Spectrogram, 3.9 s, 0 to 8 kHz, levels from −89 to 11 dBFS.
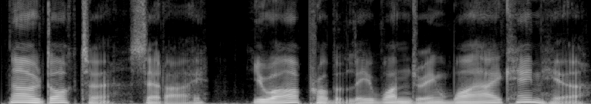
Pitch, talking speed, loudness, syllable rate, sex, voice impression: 110 Hz, 185 wpm, -17 LUFS, 5.4 syllables/s, male, masculine, very adult-like, cool, calm, slightly mature, sweet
